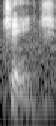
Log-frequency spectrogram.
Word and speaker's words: change: The same spelling as an English change, okay? You see, I said change. I didn't say change. That is to buttress on the CH. The CH being pronounced as sh.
